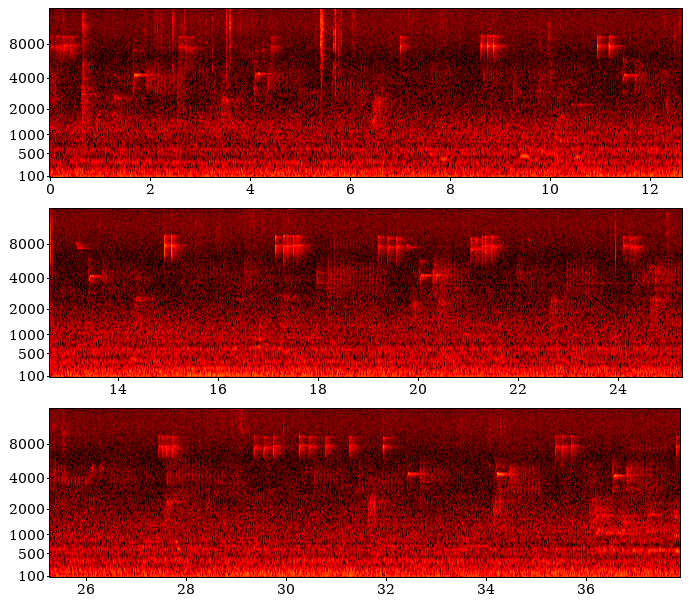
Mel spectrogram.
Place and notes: St. Barbara-Klinik Hamm-Heessen, Am Heessener Wald, Hamm, Germany - In the garden of St Barbara
… siting on a bench in the garden of the hospital; right on the edge of the forest; early evening, light is getting dim; an eerie mix of hums from the near by hospital, high flying planes, evening birds and voices in the garden…
… auf einer Bank im Garten des Krankenhauses sitzed; ganz am Rand des Heessener Waldes; Spätsommerabend; Licht schwindet und Geräusche werden lauter; elektrisches Summen der Klinkgebäude, mischt sich unheimlich mit anderen Klängen…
